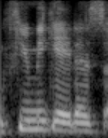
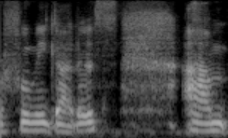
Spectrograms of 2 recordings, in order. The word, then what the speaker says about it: fumigatus: related species aspergillus fumigatus depending on where you are pronouncing fumigatus or fumigatus is a human pathogen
